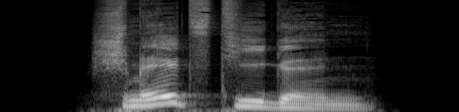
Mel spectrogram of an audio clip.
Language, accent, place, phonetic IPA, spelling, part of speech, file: German, Germany, Berlin, [ˈʃmɛlt͡sˌtiːɡl̩n], Schmelztiegeln, noun, De-Schmelztiegeln.ogg
- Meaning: dative plural of Schmelztiegel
